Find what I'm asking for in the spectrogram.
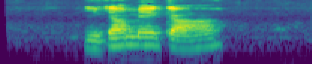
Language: Cantonese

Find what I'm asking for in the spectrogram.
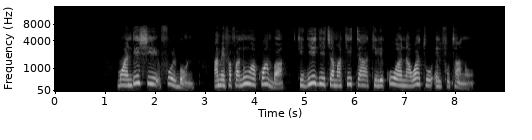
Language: Swahili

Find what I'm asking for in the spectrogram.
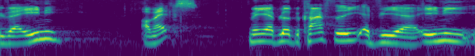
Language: Danish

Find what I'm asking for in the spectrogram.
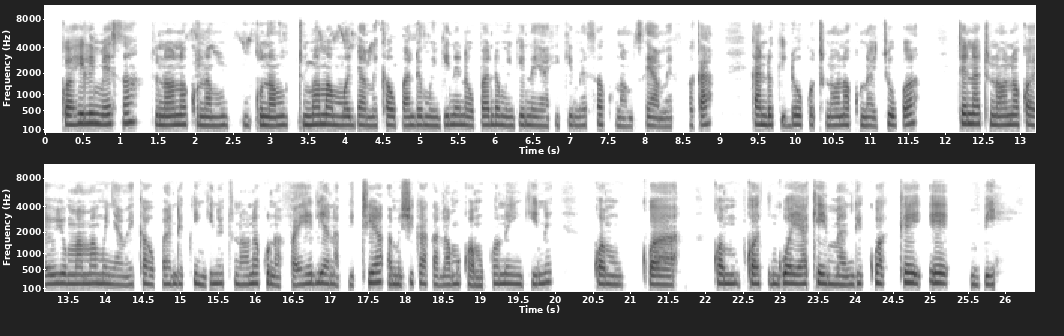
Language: Swahili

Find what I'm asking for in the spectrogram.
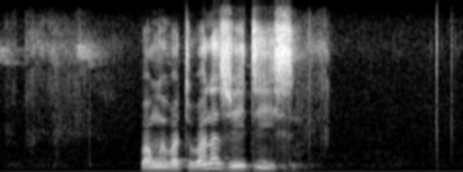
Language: Venda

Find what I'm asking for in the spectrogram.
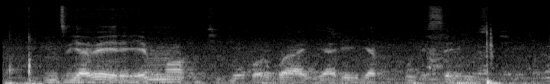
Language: Kinyarwanda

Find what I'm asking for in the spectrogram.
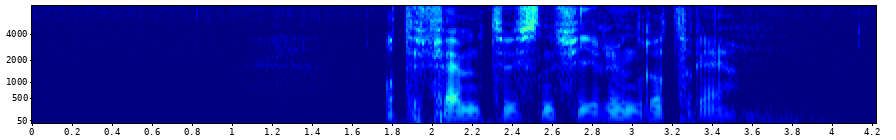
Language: Norwegian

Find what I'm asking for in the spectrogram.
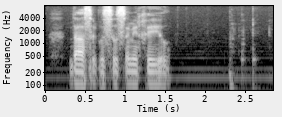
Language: Russian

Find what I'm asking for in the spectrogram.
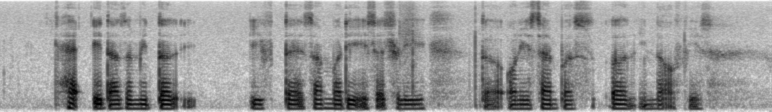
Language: English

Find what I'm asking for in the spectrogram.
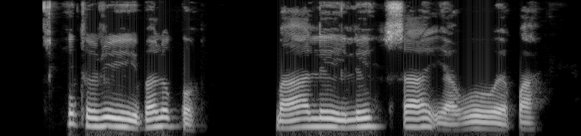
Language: Yoruba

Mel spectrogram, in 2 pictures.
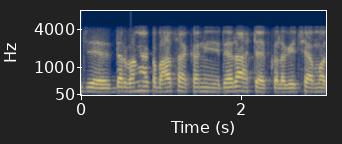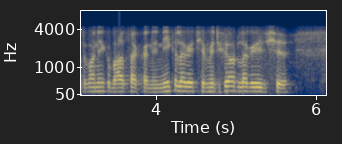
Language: Maithili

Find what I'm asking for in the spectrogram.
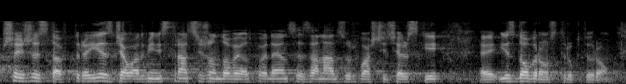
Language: Polish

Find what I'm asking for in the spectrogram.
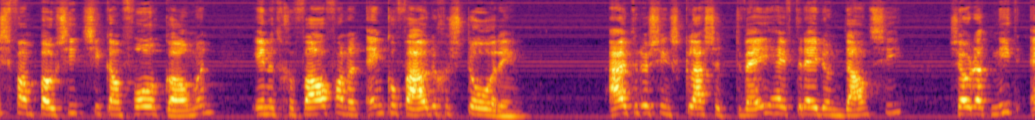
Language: Dutch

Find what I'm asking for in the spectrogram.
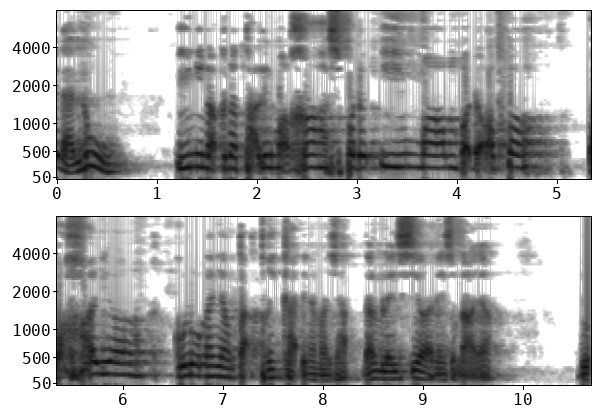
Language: Malay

